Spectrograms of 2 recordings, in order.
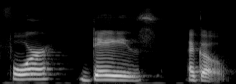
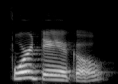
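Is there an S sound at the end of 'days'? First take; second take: yes; no. First: The word days ends with an S sound. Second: The word days ends without an S sound. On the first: The speaker calls it right. "It should be four days ago" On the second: The speaker calls it wrong. "So you need to pronounce the S"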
